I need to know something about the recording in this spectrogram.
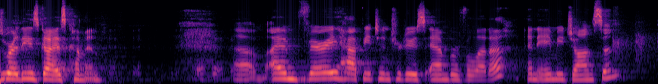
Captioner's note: laughter; applause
